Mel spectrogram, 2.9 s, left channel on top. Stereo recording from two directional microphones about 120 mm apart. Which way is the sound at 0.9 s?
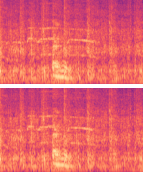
5° left (ahead or behind).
